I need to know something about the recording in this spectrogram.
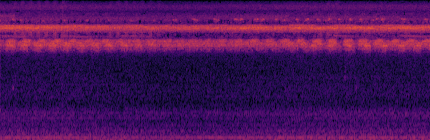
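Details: Ambient chorus of chirping insects for work or sleep, rendered as rapid, shimmering high-pitched trills that overlap into a seamless, softly throbbing wall of sound with no pauses.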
